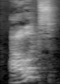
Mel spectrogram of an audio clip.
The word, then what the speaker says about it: Alyx: Alex? Okay, that's how you pronounce that. It's ALYX. Yeah, Alyx.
